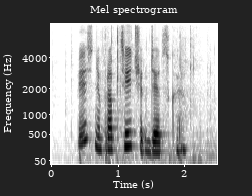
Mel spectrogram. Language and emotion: Russian, neutral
